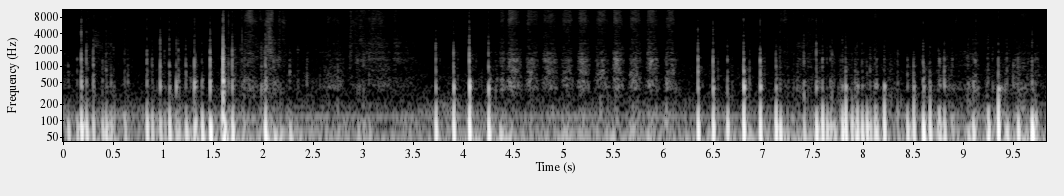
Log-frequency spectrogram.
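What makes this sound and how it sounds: Fingertips and nails tap and scratch on a hollow, inflated Spalding official NBA leather game basketball. Quick, dull low thuds with short bright clicks alternate with quieter stretches of soft scratching and rubbing. Each tap dies away almost instantly.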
